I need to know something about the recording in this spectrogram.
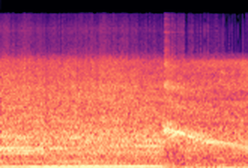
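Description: Race truck's diesel engine running loud and steady as the truck passes close, its pitch falling in the last half second.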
